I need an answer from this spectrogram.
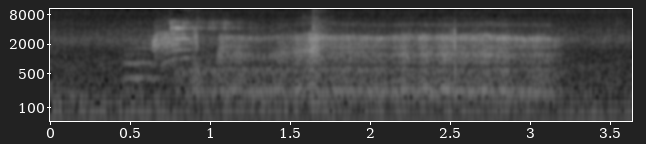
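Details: Neutered one-year-old Maine Coon courting an elderly Persian cat, giving one sustained, steady, drawn-out moaning yowl lasting over two seconds against low background hum.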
